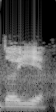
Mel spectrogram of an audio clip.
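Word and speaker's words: Ndoye: У Денан Дойе. Так мне больше нравится, как-то ближе к нам это произношение его фамилии.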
